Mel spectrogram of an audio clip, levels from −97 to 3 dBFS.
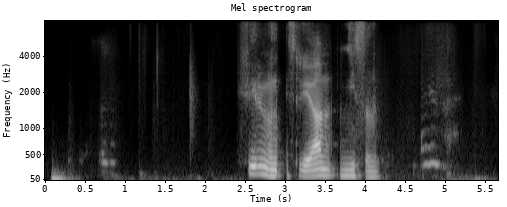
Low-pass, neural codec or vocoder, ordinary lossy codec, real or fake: none; codec, 16 kHz, 1 kbps, X-Codec, HuBERT features, trained on general audio; none; fake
